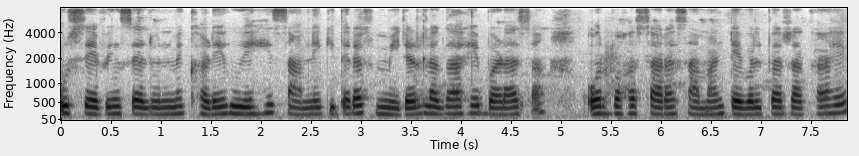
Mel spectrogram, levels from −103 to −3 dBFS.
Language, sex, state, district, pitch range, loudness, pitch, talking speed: Hindi, female, Chandigarh, Chandigarh, 175-195 Hz, -17 LUFS, 185 Hz, 175 wpm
